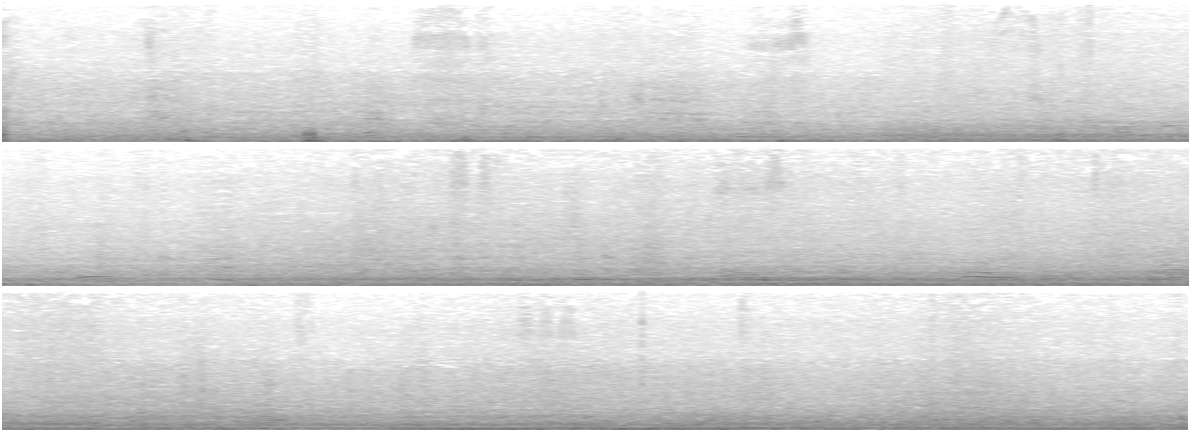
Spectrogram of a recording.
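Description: Surf washes steadily onto the beach beside Naples Pier, a continuous soft rush of breaking waves mixed with wind noise, with no talk.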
